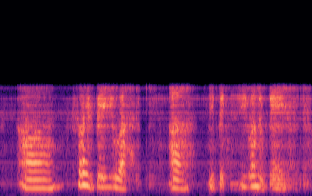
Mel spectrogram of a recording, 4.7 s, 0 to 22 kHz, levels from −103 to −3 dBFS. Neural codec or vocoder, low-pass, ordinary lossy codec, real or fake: vocoder, 22.05 kHz, 80 mel bands, HiFi-GAN; 3.6 kHz; none; fake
